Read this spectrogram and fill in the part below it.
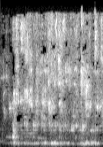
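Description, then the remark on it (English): A steady, fluttering trickle of urine splashing into toilet water, moderately quiet, running continuously for the whole moment with no voices. “Keep peeing.”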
